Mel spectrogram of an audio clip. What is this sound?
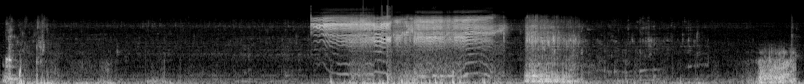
Bathroom Sink Drain V2
Stereo recording of me pulling the stopper from the drain, 4 seconds of the sound being drained away, when a whirlpool vortex shows up for about a second (which is very squeally and high-pitched), then followed right after by a loud, angry gurgling sound, then it ends with a calm, lathering sound of the last little bit of water being sucked in the drain. *FIXED 4/5 of the static in this release*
